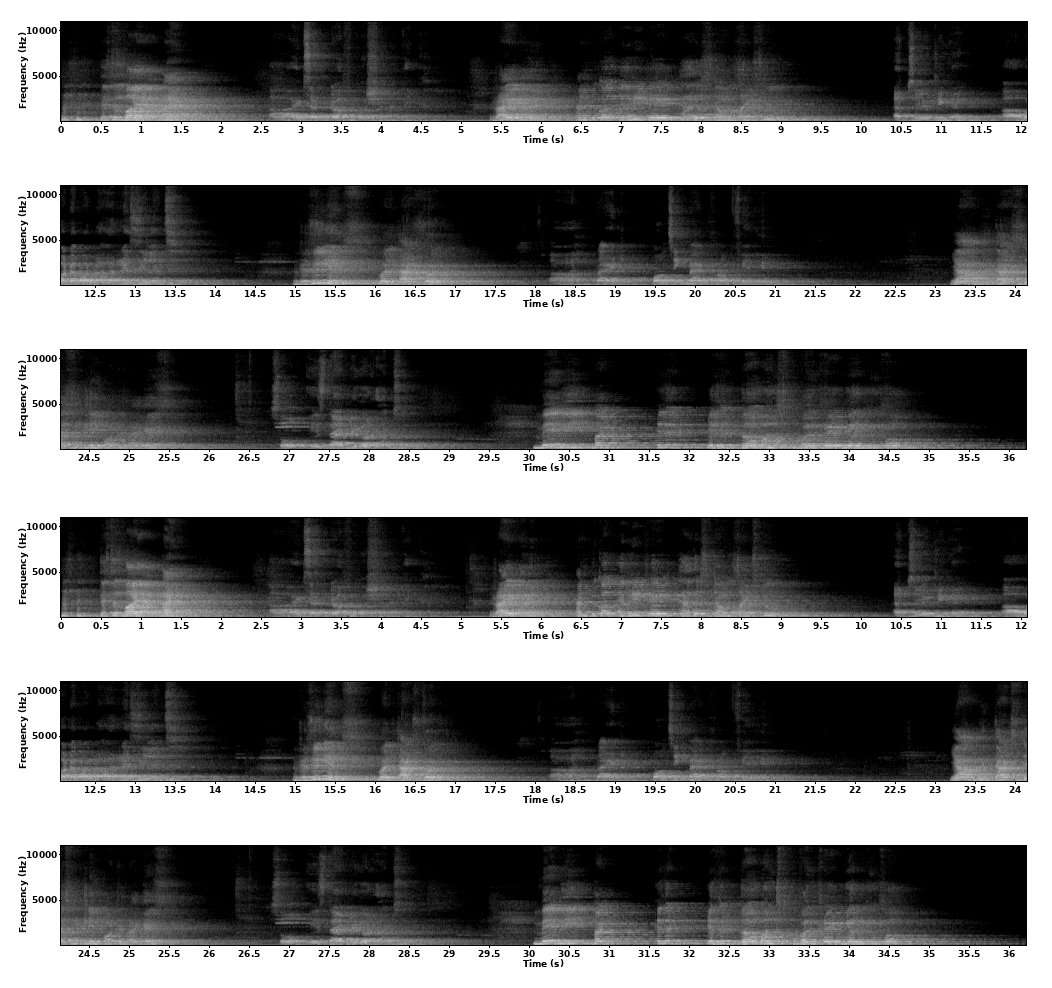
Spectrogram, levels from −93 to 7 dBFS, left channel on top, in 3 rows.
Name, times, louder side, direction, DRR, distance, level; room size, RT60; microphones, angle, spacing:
voice 1, 0.0-1.6 5.4-6.0 6.4-9.0 15.0-15.7 16.0-16.9 23.2-25.4 30.1-31.0 31.6-31.9 32.2-34.7, right 1 dB, 70° right, -2 dB, 1.2 m, -24 dB
voice 2, 2.6-4.4 10.4-11.3 11.8-13.5 18.2-19.0 19.4-21.0 26.8-28.5, equal, 10° left, -4 dB, 1.7 m, -30 dB
12.5 x 12.0 x 4.6 m, 2.4 s
head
